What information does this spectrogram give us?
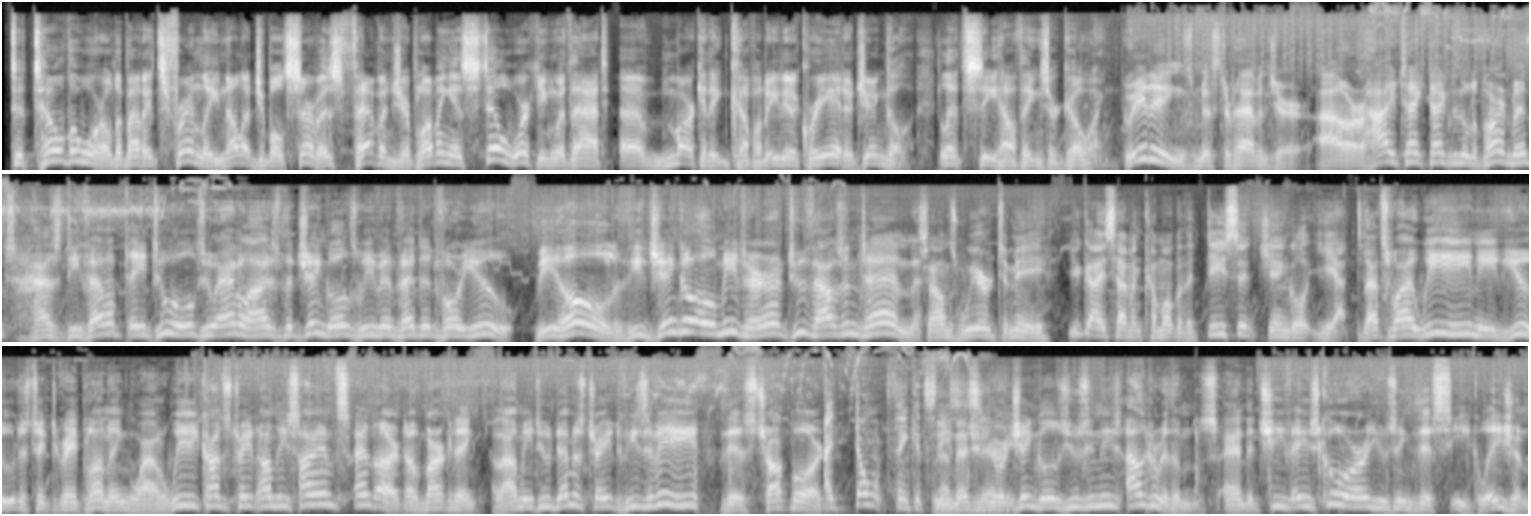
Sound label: jingleometer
